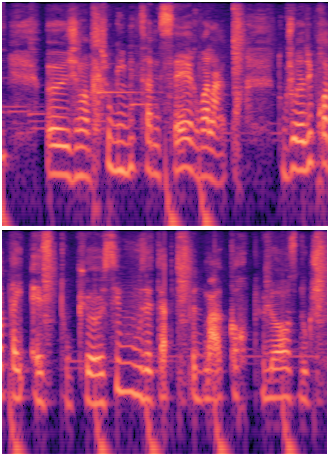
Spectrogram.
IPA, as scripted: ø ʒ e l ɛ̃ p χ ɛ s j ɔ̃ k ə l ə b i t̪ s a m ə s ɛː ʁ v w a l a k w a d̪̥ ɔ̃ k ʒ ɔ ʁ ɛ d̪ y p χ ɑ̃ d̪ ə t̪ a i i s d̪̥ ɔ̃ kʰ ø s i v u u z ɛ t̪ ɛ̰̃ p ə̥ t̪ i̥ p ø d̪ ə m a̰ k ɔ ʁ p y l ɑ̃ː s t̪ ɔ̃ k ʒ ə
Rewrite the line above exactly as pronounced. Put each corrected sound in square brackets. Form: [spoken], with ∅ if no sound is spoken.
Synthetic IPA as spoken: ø ʒ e l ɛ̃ p χ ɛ s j ɔ̃ k ə l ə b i t̪ s a m ə s ɛː ʁ v w a l a k w a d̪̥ ɔ̃ k ʒ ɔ ʁ ɛ d̪ y p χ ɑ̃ d̪ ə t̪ a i [ɛ] s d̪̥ ɔ̃ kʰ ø s i v u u z ɛ t̪ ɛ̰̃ p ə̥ t̪ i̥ p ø d̪ ə m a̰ k ɔ ʁ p y l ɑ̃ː s [d̪] ɔ̃ k ʒ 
